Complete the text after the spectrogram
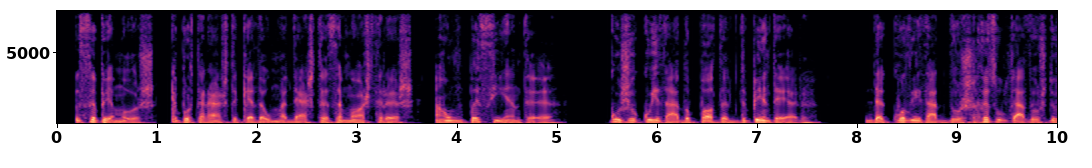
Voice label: locutor portugal portuguese voiceover; locutores portugueses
